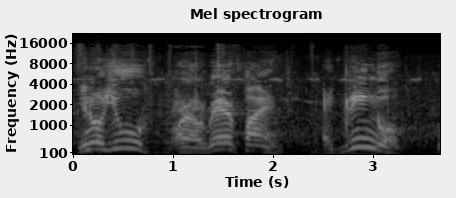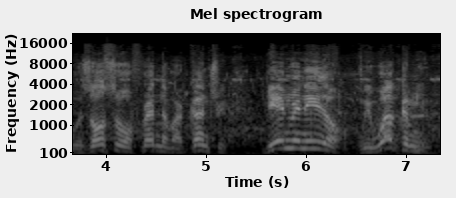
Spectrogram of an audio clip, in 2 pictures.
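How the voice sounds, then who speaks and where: An actor playing a smug, lecherous Mexican army officer in a video game, flamboyant and mock-courteous with a sneering drawl and Mexican accent. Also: male voice, high-pitched, very animated, normal speed, pushed and bright, a little hiss or hum, full character voice. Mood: smug, expansive. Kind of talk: theatrical video game acting.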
